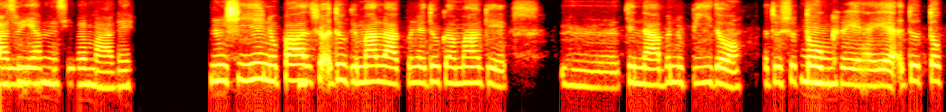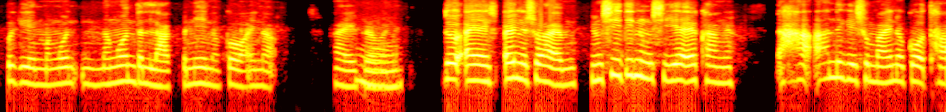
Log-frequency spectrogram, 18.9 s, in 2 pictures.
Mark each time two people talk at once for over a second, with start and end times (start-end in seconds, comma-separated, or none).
none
